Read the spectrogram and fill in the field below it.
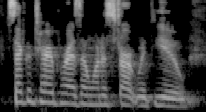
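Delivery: normal talking voice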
